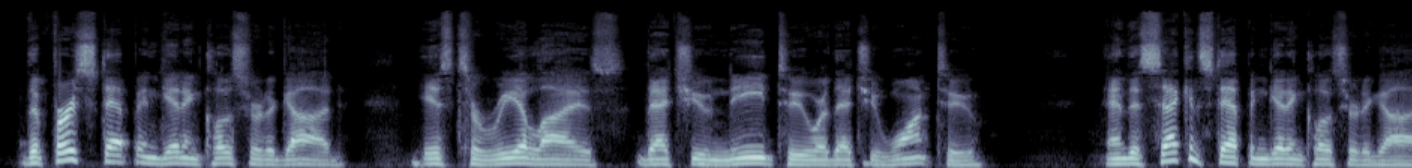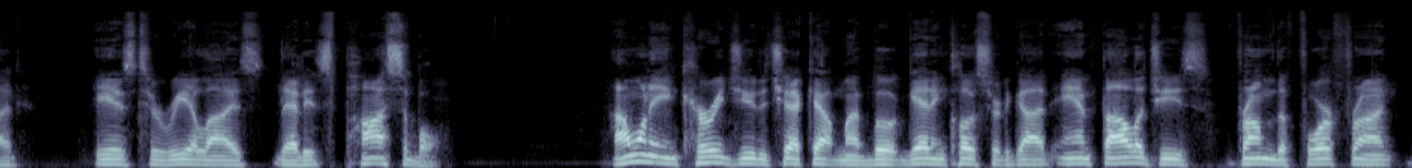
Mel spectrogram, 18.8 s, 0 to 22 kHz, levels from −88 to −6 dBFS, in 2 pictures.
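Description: Nothing technically wrong turns up anywhere in this speech recording, so there's no fault to point to and no time or cause to give.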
